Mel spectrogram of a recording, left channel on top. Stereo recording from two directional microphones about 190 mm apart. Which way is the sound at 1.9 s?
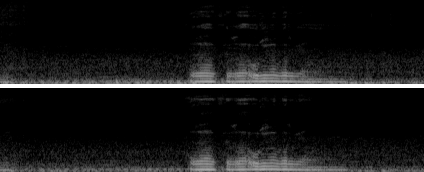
25° right (ahead or behind).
